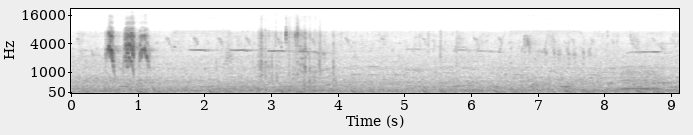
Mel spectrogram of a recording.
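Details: Great myna bringing a cricket to its chick: three loud, harsh, broadband bursts close together in the first second, then only soft distant chirps over a steady low background hum.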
